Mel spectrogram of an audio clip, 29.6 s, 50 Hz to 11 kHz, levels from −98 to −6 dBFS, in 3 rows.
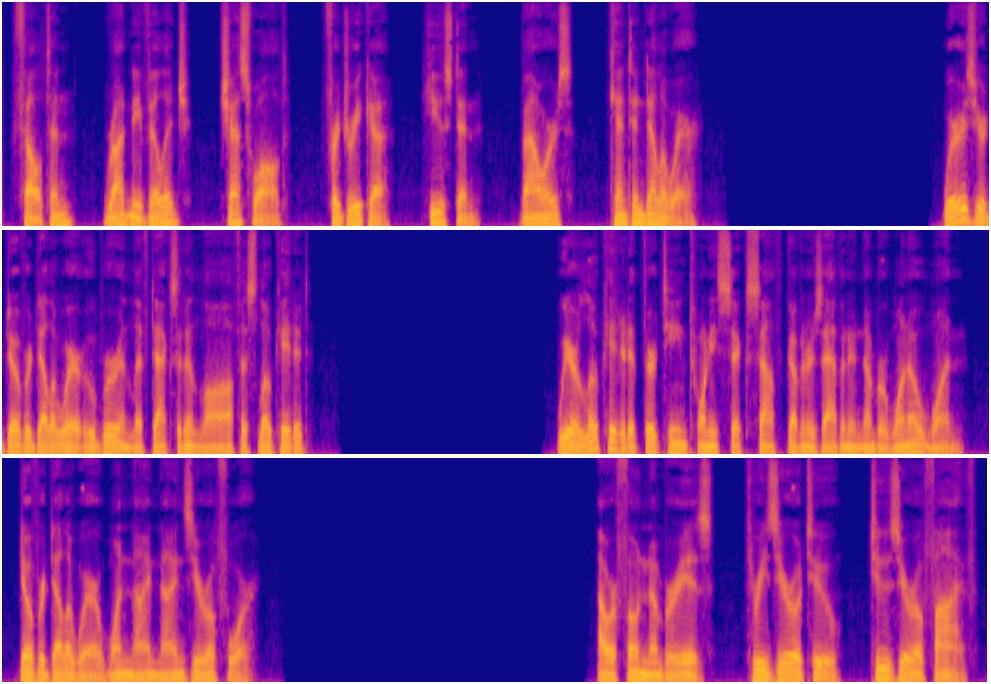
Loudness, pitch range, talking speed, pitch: -24 LUFS, 85-105 Hz, 80 wpm, 95 Hz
